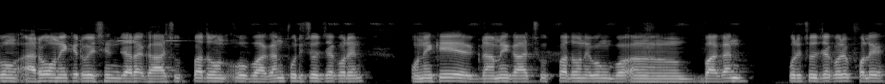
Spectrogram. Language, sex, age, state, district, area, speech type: Bengali, male, 30-45, West Bengal, Jhargram, rural, spontaneous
